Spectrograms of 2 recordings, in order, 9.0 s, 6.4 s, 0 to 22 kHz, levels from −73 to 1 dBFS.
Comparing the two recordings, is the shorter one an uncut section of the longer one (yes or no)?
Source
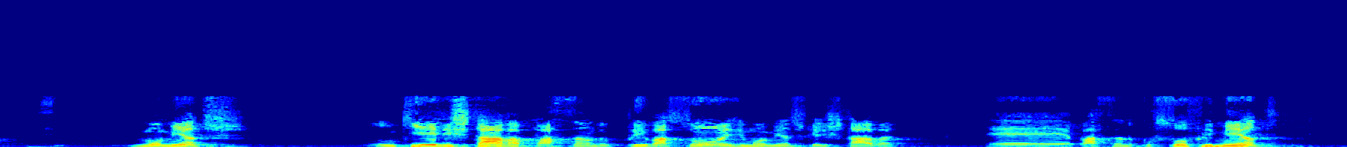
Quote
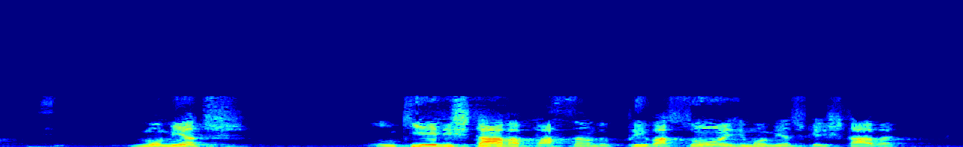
yes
